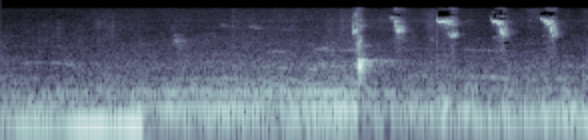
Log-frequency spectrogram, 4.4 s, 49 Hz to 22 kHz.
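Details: A squirrel gives sharp, high chirps that drop in pitch, repeated several times a second; this is a composite "3 in one" squirrel call used as a hunting lure in Indonesia.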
